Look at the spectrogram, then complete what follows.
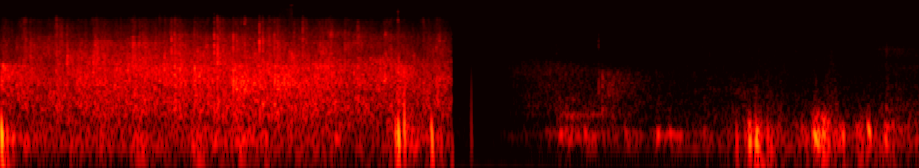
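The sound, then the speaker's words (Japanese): A church audience applauds with dense, steady clapping for about three and a half seconds to welcome a newly ordained pastor coming up to give a greeting, then it cuts off sharply, leaving quiet rustling and a few soft thumps. “拍手を持って迎えましょう。”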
